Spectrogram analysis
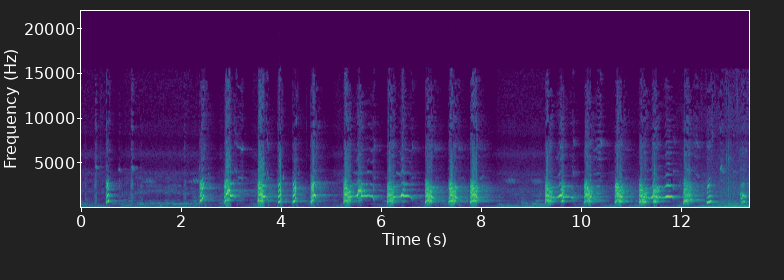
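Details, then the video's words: A dog gives a long run of sharp, ringing barks, mostly single and then in quick doublets, about one to two per second, over a low steady hum. "the sound of him barking"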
